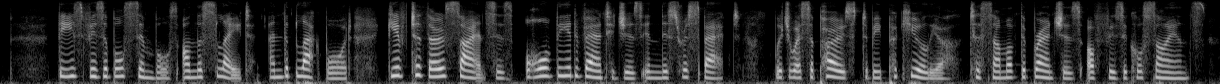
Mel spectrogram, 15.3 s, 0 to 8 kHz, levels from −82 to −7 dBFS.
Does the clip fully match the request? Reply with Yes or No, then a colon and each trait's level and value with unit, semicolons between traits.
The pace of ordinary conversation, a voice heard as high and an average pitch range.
No: slow, 130 wpm; high, 240 Hz; average, 3.9 semitones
